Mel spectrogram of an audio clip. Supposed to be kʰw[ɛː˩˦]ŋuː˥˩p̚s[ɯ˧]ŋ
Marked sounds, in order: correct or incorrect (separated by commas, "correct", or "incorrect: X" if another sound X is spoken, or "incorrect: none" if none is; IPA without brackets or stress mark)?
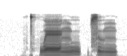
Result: incorrect: ɛː˧, correct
